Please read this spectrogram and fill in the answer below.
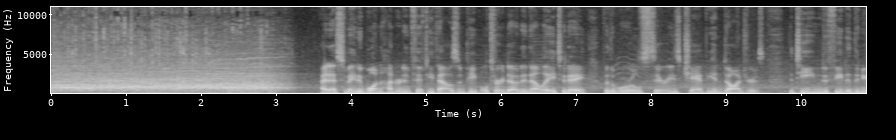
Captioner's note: cheers and applause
